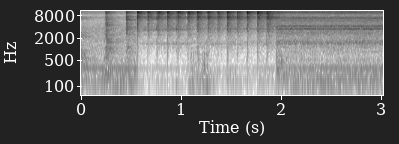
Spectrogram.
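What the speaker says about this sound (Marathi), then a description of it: "इथे मी गॅस हा चालू करते" A gas stove knob is turned to light the burner under a tea pot holding water and milk, giving a quick run of about a dozen sharp, evenly spaced igniter clicks that stop abruptly, with a faint room hum around them.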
